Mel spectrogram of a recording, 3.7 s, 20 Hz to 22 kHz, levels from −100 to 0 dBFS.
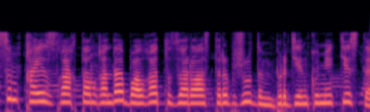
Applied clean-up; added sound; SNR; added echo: none; none; none; none.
